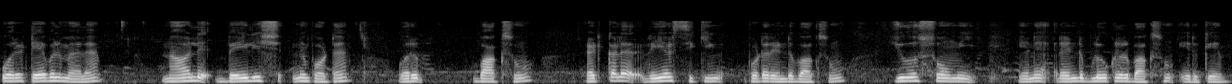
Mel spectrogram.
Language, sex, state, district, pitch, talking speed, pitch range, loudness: Tamil, male, Tamil Nadu, Nilgiris, 145 Hz, 105 wpm, 135-150 Hz, -15 LUFS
